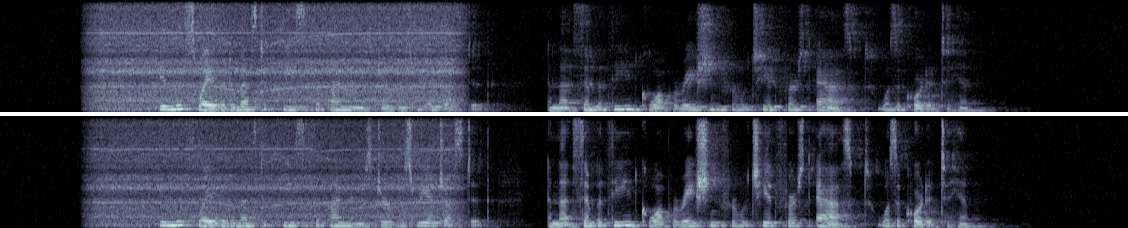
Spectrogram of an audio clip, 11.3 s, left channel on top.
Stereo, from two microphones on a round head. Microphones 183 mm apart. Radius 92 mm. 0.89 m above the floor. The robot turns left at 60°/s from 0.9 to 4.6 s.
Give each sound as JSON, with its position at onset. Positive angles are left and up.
{"t": 1.6, "sound": "a woman speaking", "azimuth_deg": 90, "distance_m": 1.5}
